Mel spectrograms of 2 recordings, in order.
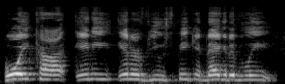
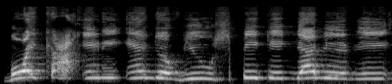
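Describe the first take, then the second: First: Said in the usual way. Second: Lightly voiced mock-solemn fan; put-on fan voice. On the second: Shown as a demonstration. Rereading the flyer to viewers, in a lightly put-on fan voice. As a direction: redo it in the mocking voice. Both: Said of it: "My bad".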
